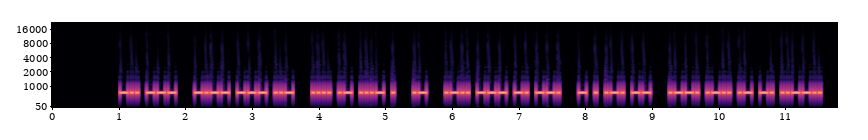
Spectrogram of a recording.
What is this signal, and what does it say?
Morse code, heard as a keyed tone, about 30 wpm, 700 Hz. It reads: DO YOU HAVE A LONG TERM PLAN?
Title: Sentences from Top 1000 Words - Review Part 4 - 30wpm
